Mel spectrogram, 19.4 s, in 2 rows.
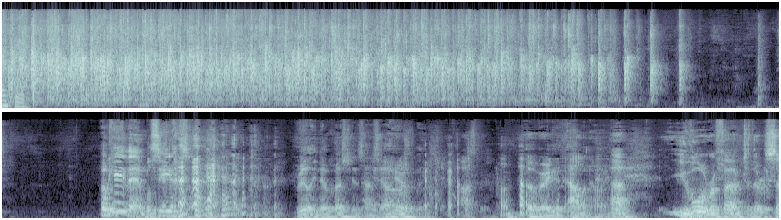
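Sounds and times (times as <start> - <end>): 
speech: 0.0 - 0.5, 11.6 - 12.8, 13.4 - 19.4
audience applause: 0.0 - 8.7
laughter: 11.7 - 13.6, 14.4 - 17.6.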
